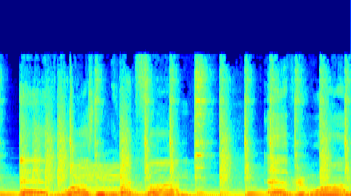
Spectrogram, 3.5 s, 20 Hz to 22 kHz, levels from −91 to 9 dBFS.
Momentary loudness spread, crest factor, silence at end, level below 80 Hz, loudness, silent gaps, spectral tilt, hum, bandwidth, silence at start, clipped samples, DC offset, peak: 6 LU; 16 dB; 0 s; -38 dBFS; -17 LUFS; none; -4.5 dB/octave; none; 16.5 kHz; 0 s; under 0.1%; under 0.1%; -2 dBFS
